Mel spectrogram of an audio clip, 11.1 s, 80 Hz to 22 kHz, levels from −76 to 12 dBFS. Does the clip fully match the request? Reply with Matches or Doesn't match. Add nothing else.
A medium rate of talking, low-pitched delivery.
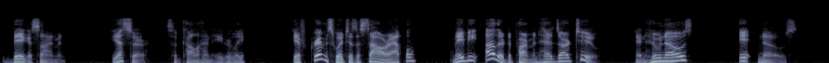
Doesn't match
